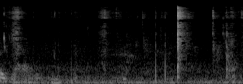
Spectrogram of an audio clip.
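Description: A single sharp click about three-quarters of the way through, with a few fainter ticks, over quiet room sound and a faint low hum.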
